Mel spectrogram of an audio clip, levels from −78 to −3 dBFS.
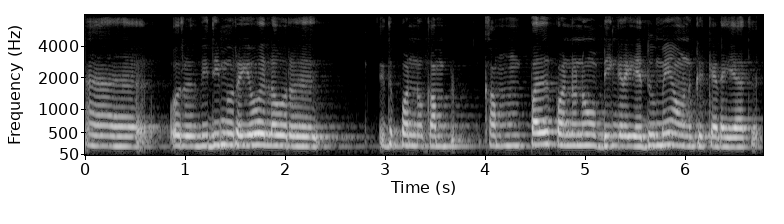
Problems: none marked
